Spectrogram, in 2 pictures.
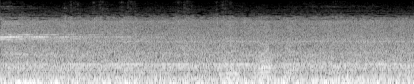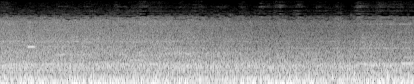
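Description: Steady airport ambience: a continuous low rumble and hiss with distant voices and a faint steady hum.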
